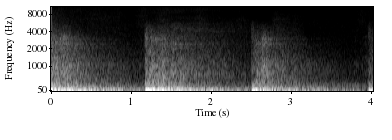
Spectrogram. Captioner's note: slow thudding footsteps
